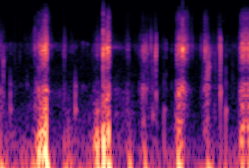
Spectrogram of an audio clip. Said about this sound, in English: And this is a crunchy carrot. It immediately tells you something about whether it's crispy or crunchy. Crunchy is usually at a lower frequency than crispy.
